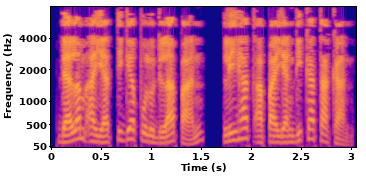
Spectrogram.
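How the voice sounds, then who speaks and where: A man's voice: medium pitch, sing-song, a little fast, husky, no room sound. Earnest male preacher, dry close sound. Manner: earnest, emphatic, with rhetorical questions to listeners. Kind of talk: dubbed sermon.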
